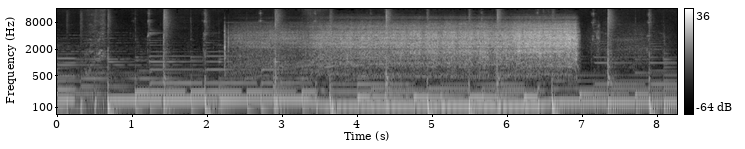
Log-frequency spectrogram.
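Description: Cordless drill driving a screw through a metal hinge into a wooden post: a steady noisy grind that starts suddenly about two seconds in and stops abruptly about five seconds later, over background music.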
